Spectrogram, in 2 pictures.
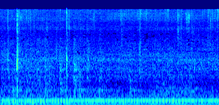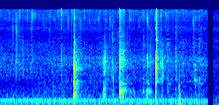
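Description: Food sizzles steadily in a pan after being flipped, a quiet continuous frying hiss broken by a few sharp crackles and light scraping clicks toward the end.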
